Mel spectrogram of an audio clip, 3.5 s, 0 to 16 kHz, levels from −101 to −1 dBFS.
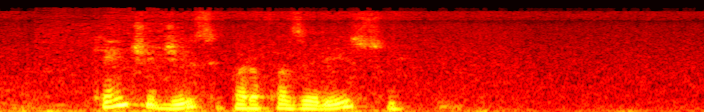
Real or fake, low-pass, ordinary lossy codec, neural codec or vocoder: real; 10.8 kHz; Opus, 32 kbps; none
